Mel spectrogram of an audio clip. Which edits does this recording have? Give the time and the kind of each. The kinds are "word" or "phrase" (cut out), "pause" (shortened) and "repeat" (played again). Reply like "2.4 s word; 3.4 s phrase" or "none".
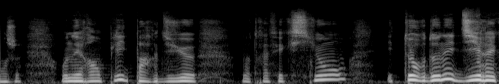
1.3 s word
